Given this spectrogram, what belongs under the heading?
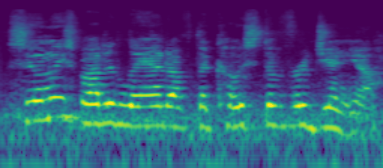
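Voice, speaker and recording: A proud English explorer, played by a woman, tells his voyage in a halting recital full of restarts. The voice sits a little high. It is caught on a distant mic with clear background noise. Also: close to an everyday voice. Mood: earnest. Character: English explorer John Smith, proud man. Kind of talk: first-person history presentation.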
